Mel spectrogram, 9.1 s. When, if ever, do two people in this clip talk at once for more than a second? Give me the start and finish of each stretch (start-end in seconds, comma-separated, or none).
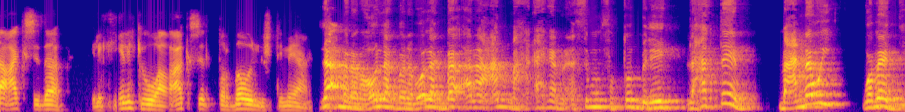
none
